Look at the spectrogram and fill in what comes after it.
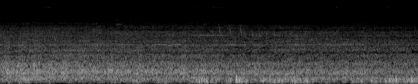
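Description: A passing train rumbling on the rails as it moves away down the track, a steady rumble with a few irregular low thumps.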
